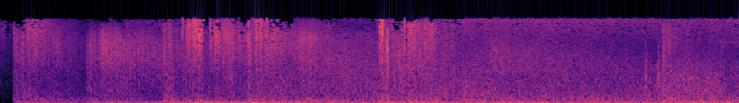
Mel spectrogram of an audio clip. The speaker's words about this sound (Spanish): Las baterías italianas capaces aún de combatir, y los pocos cañones que les quedaban a los ingleses abrieron fuego.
